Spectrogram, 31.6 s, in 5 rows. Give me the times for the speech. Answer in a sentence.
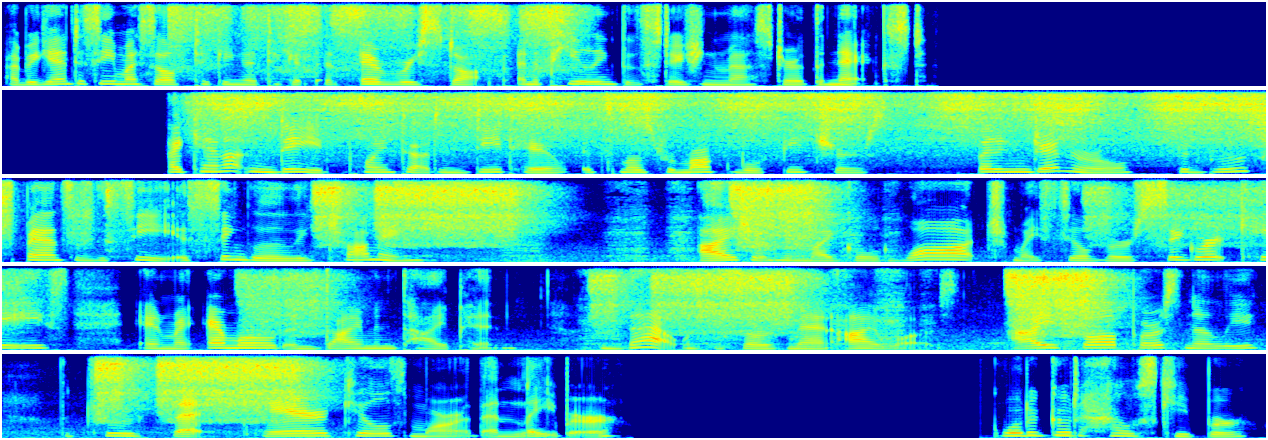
You can hear the speech from 0.0 to 4.7 s, from 7.2 to 14.8 s, from 16.1 to 28.4 s and from 30.2 to 31.5 s.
